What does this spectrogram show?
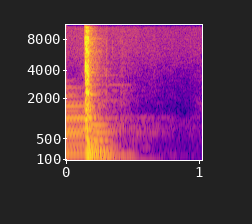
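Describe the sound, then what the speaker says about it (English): A single acoustic guitar bass note plucked and quickly followed by a down strum, part of a rhythm pattern, ringing close and clear before fading out within about half a second. "So you pluck your bass note, and then we're going to do a down chunk."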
